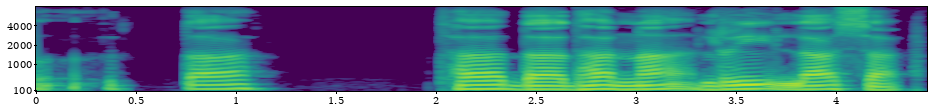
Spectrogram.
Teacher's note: दंत या दंत का उच्चारण स्थान है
